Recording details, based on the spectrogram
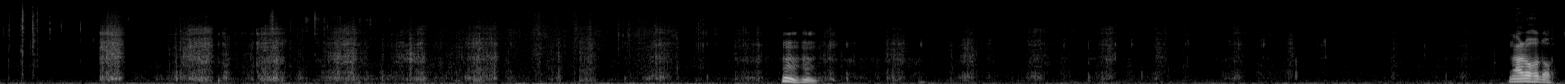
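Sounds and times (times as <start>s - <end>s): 
light crinkling: 0.0s - 7.7s
crunching and chewing a salted lemon flavoured snack: 0.0s - 15.0s
speech: 7.8s - 8.4s, 15.1s - 15.6s.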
